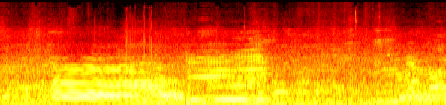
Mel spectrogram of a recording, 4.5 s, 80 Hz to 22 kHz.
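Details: At a Kurigram cattle market in Bangladesh, 14 December 2024, a Sahiwal calf utters a clear, steady, harmonic low lasting about a second, then shorter wavering moos, with people talking nearby.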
